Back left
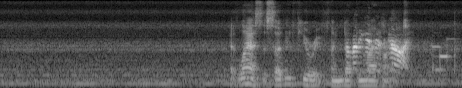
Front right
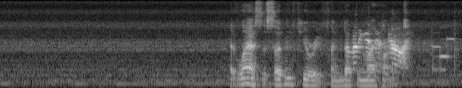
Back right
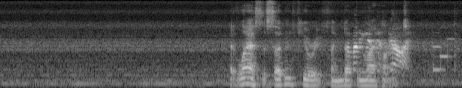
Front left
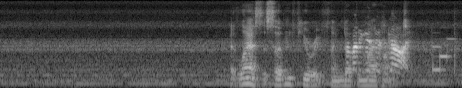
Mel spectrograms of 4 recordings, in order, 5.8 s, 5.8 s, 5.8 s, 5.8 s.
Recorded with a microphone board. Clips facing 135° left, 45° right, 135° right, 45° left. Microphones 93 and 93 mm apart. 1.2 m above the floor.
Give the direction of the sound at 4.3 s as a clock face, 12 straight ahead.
10 o'clock.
